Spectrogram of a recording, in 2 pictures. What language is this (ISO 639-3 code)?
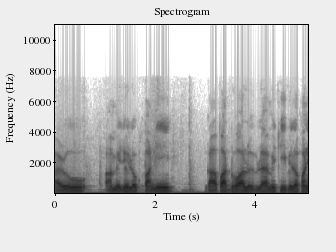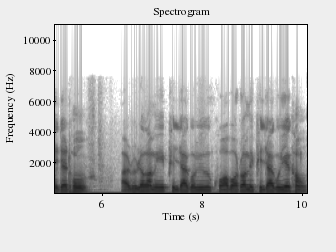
asm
